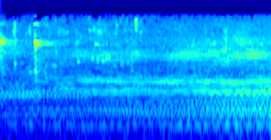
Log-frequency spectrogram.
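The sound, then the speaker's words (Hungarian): A motorboat engine drones steadily on the lake, where someone is water-skiing: a low buzzing hum with layered harmonic tones that grows gradually louder over a few seconds, with no voices. “A felesége Mrs. Wade motorcsónakon érkezik? Nem hiszem. Valaki vizisízik a tavon.”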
